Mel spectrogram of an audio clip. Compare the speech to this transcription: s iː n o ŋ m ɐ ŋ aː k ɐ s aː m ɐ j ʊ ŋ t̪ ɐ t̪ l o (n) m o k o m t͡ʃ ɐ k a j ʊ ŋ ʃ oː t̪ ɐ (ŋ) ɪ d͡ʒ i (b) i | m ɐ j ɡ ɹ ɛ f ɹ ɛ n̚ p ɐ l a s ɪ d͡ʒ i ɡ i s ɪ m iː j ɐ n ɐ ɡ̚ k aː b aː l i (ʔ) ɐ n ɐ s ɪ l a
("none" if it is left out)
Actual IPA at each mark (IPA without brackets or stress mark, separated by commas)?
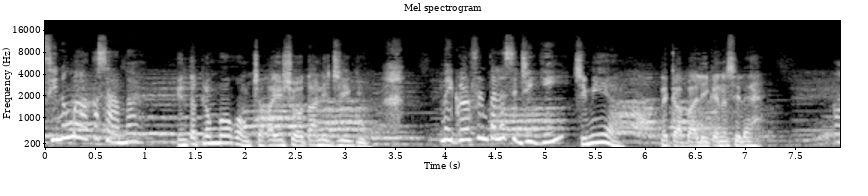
ŋ, n, ɡ, k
